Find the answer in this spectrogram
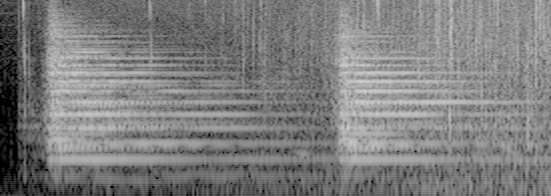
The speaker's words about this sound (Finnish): Viipuri syttyi tuleen juuri kun väkeä kutsuttiin kellojen soitolla Jumalan palvelukseen.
